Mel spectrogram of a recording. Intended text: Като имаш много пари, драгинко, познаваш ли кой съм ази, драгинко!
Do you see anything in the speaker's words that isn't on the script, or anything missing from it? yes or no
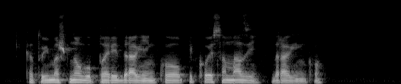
yes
